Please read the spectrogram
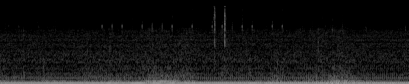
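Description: Steady electrical hum with a background hiss from the recording setup during a pause in the talk. A short click about two seconds in.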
